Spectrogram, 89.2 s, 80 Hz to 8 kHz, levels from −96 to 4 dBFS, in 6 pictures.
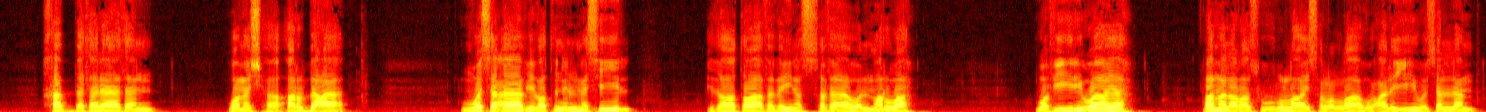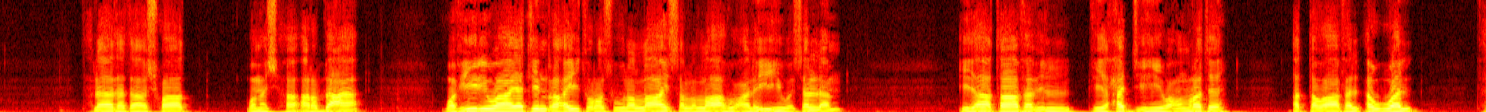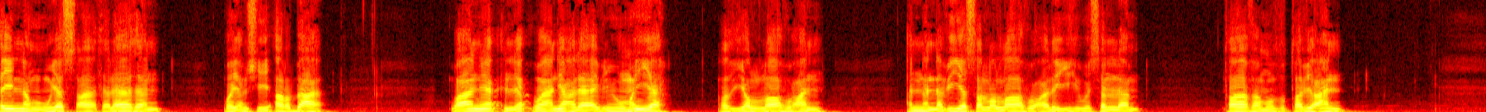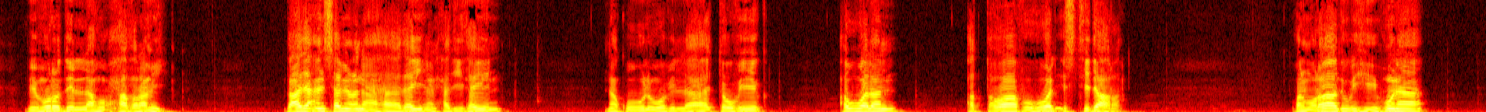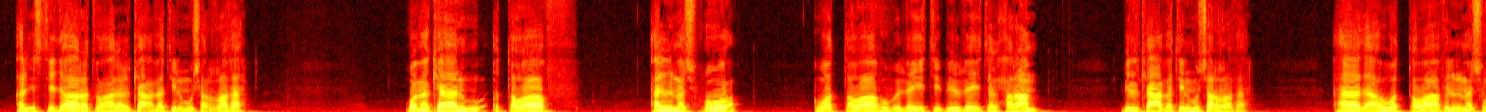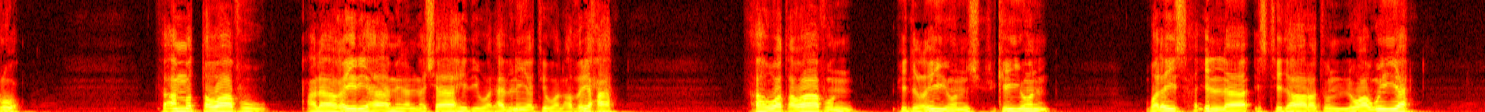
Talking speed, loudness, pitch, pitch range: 75 wpm, -15 LUFS, 145 Hz, 135-160 Hz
